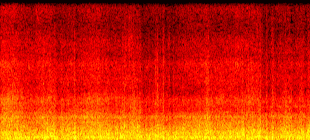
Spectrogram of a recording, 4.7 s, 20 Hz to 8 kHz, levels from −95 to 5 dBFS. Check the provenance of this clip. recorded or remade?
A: recorded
